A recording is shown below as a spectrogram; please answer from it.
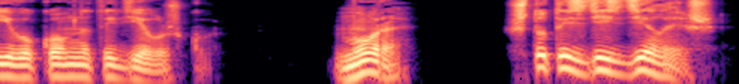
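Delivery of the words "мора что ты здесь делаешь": slow, puzzled question; surprised. A narrator's reading. Man startled to find her in his room, slow surprised question. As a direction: ask as if caught off guard. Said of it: "удивлённо спросил он".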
